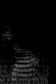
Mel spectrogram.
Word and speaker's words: Sha: Sha. Sha? Mm-hmm. How do you? S-H-A. Just Sha. Yeah. Okay. Most Chinese words were monosyllable.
